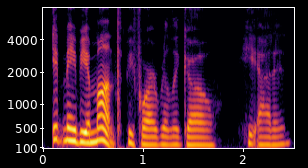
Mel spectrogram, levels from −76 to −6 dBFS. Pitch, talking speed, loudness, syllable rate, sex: 180 Hz, 265 wpm, -17 LUFS, 6.9 syllables/s, female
